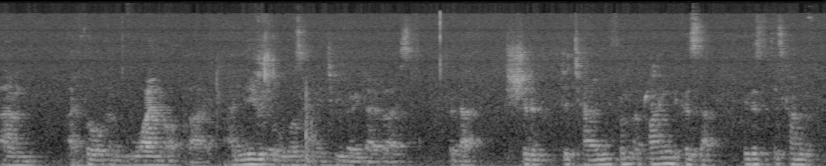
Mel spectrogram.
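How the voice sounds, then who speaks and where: A young man student speaking hesitantly to visiting schoolchildren, filling with 'kind of'. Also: lowish voice. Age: young adult. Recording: echoey room, voice from a distance, background noise.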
